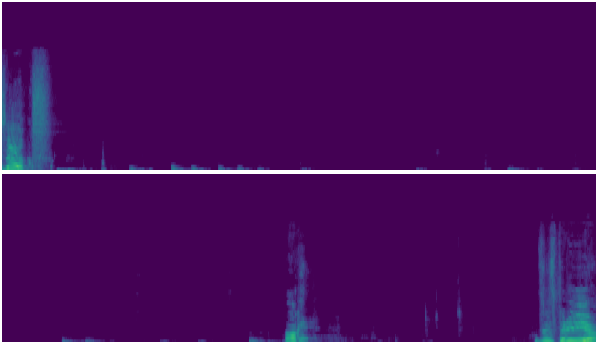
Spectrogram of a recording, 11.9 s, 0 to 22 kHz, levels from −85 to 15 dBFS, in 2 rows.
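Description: No technical faults can be heard anywhere in the clip.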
